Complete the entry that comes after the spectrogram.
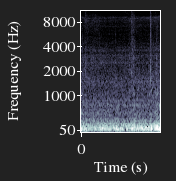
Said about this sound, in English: So I'm driving the car now.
